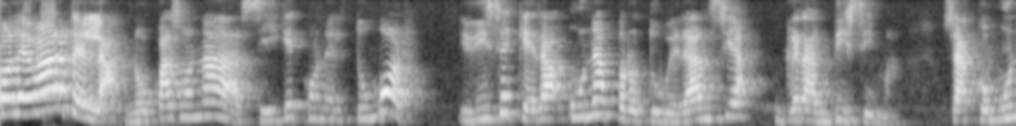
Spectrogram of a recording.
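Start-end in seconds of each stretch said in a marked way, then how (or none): 0.0-0.8 higher, louder command to lift her; stern healer's loud command; commanding order. Retold or imitated. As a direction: bark the order with rising force. Preacher retells healer's command.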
